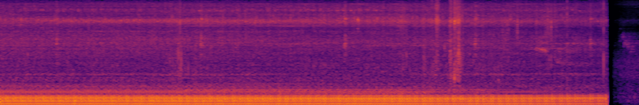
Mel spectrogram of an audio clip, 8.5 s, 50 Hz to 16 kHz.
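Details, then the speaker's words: 2006 Chevy Equinox before repair, old muffler (possibly original) broken off around the welds: loud, deep raspy drone, rough uneven rumble until shut off; exhaust leak, fixed by muffler replacement. "So, this is the old muffler. Look at that. That was our problem."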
